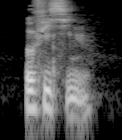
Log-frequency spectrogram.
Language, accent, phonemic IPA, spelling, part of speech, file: French, France, /ɔ.fi.sin/, officine, noun, LL-Q150 (fra)-officine.wav
- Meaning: pharmacy, dispensary (especially retail)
